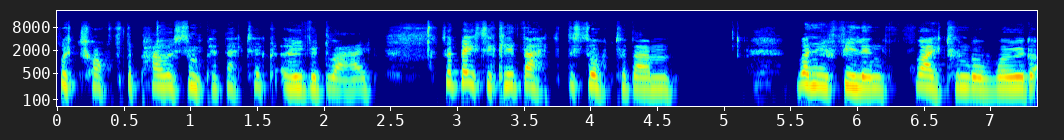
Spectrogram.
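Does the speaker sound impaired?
Yes: deafness; relies on lip reading.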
